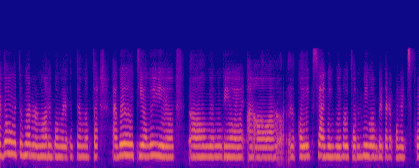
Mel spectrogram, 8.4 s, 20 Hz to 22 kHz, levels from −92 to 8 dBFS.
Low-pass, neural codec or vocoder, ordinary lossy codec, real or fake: none; codec, 16 kHz, 0.5 kbps, FreqCodec, smaller model; none; fake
